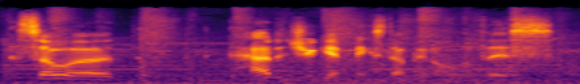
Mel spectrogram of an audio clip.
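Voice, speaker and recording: A man's voice: medium pitch, expressive, normal speed, sharp tone, faint music behind, low-quality recording. An Australian man playing an exasperated young ghost who narrates his own audio drama. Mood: wry narrating. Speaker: actor narrating and playing the lead. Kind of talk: first-person audio drama narration and dialogue.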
